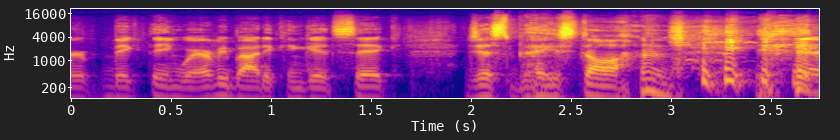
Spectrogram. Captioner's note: laughs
